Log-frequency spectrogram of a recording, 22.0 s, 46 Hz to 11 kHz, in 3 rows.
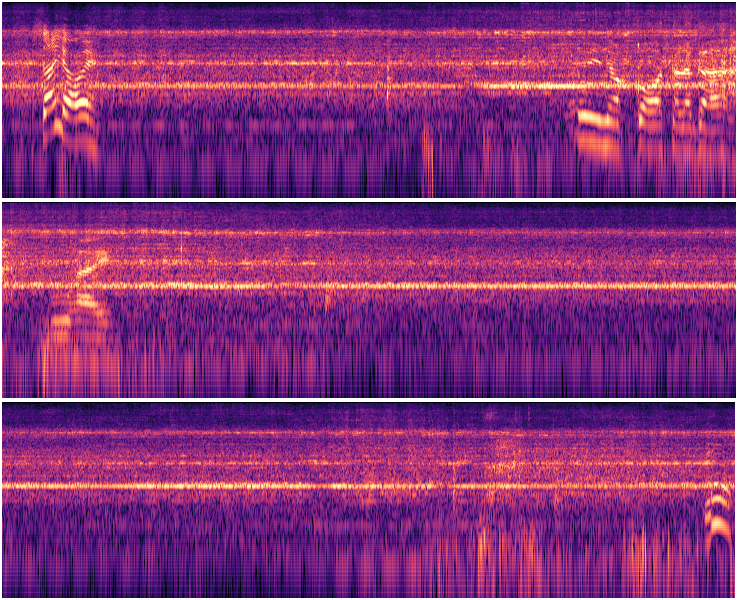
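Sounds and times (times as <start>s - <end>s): vacuum pump humming: 0.0s - 22.0s.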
